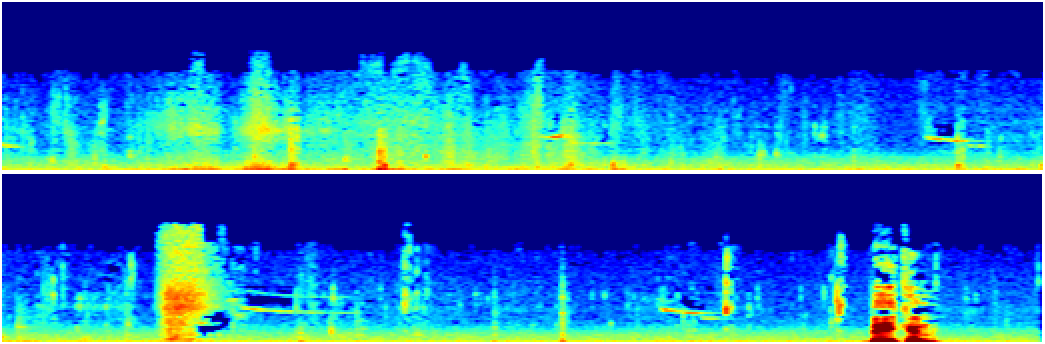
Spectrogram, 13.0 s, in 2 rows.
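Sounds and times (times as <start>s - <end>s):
soft chewing clicks: 0.0s - 13.0s
faint high chirps: 5.8s - 6.4s, 7.5s - 9.2s, 10.5s - 11.3s.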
